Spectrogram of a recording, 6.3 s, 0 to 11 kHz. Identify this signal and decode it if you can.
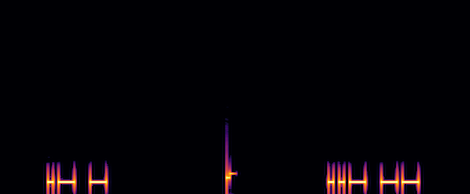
Morse code, heard as a keyed tone, about 17 wpm, 700 Hz. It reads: AT UM
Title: Top Two Letter Combinations in Words 17wpm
